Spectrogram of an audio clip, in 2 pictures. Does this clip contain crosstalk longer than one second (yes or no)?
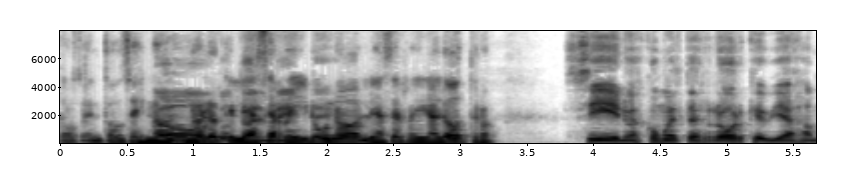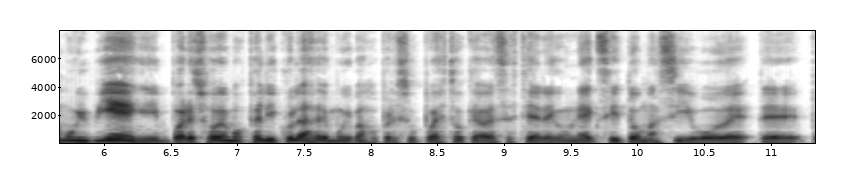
yes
